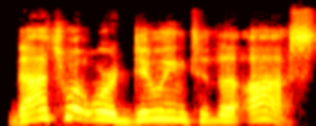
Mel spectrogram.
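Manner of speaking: normal talking voice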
